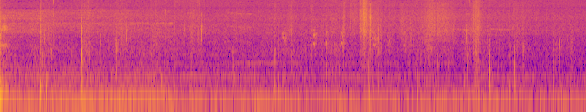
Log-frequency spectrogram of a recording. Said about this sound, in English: American robin. Several of them here. Mostly young ones.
